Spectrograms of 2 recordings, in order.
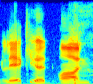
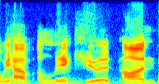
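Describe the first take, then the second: First: Slow, drawn-out Viking voice; Viking accent. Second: Said in the usual way. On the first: Shown as a demonstration. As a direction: stretch it like a Viking. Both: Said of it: "I'm gonna say it like I'm a Viking".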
